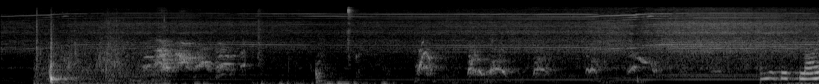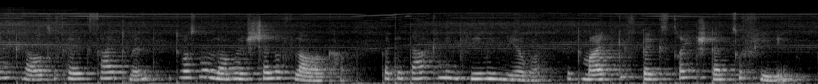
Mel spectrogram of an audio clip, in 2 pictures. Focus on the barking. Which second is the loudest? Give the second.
2 s.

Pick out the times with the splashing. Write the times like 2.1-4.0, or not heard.
0.3-1.7.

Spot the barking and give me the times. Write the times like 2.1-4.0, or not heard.
1.4-7.5.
